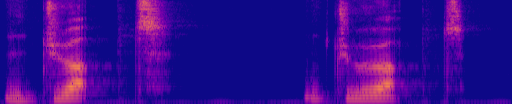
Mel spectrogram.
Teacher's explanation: Regular verb ends in P, which is an unvoiced consonant, ends in T. T sound. Dropped.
